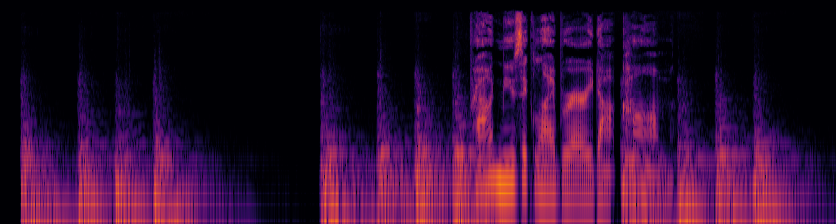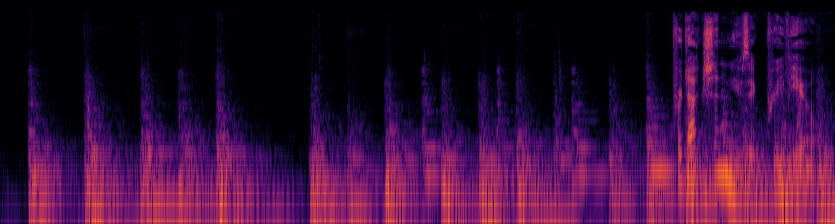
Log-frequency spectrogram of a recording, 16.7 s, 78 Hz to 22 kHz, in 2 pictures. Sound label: pizzicato drive 160 bpm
